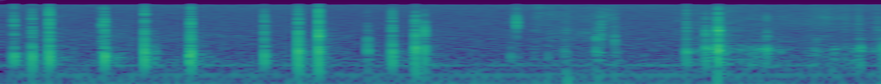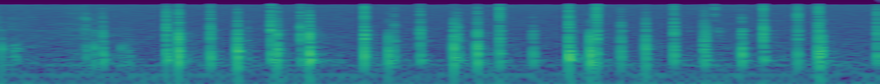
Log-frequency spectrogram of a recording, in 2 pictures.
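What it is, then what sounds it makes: Plastic lotion tube tapped with nails. Long nails tap and scratch a silver, metallic plastic squeeze lotion tube with a chrome cap, hollow and filled. Quick, sharp, bright clicks come in dense bursts, broken by a softer scratchy stretch near the middle. A faint, steady low hum runs underneath throughout.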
